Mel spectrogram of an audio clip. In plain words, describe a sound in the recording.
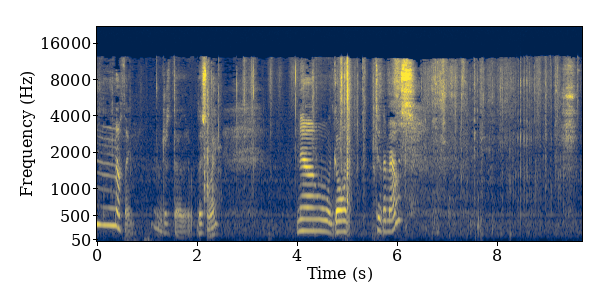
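Cardboard packaging rustles and scrapes as hands handle it.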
